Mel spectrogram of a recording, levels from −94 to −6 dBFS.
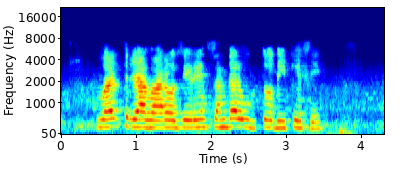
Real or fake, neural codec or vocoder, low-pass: fake; codec, 16 kHz, 2 kbps, X-Codec, HuBERT features, trained on general audio; 7.2 kHz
